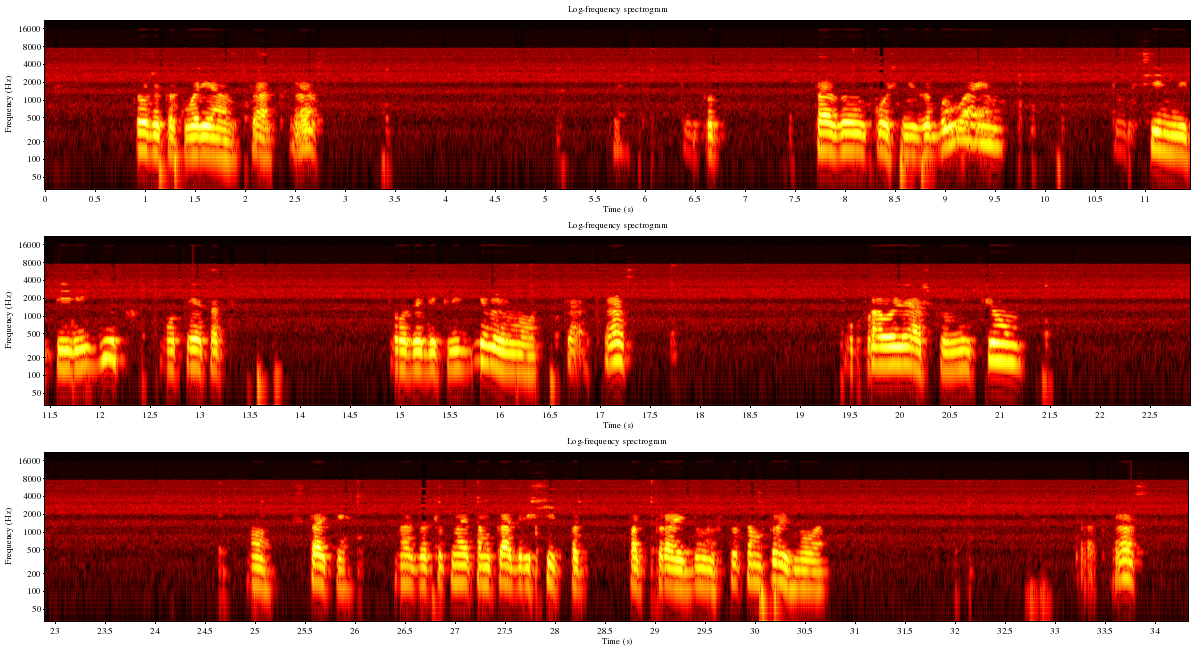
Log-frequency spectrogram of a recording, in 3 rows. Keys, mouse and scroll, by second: 1.1 r, 2.1 click, 3.5-5.1 middle drag, 6.0-7.0 drag, 7.3-8.1 middle drag, 8.5 r, 9.7 click, 10.2 middle click, 11.7 click, 13.6 r, 16.2 click, 16.6-17.7 middle drag, 21.5-24.6 middle drag, 25.0-26.0 middle drag, 26.9 middle click, 28.2-29.0 middle drag, 30.1 g, 32.7 r.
